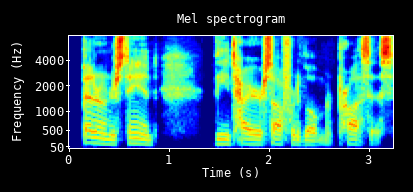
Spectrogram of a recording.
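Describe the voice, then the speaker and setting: Here is an ordinary speaking voice at a fairly quick pace. The recording is very clean with a silent background, and the sound is dry and close with no echo. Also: man. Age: 30s. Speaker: nonprofit founder. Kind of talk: interview.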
